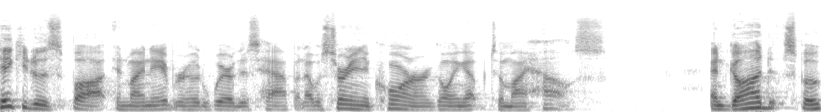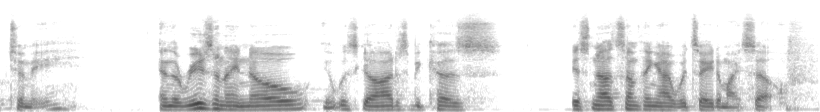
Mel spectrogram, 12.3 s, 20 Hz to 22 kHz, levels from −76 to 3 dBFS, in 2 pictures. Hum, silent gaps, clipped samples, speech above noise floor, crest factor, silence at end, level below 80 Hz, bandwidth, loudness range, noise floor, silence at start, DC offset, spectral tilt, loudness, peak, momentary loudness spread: none; none; under 0.1%; 43 dB; 22 dB; 0.05 s; -64 dBFS; 15 kHz; 4 LU; -74 dBFS; 0 s; under 0.1%; -5 dB/octave; -31 LUFS; -10 dBFS; 12 LU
